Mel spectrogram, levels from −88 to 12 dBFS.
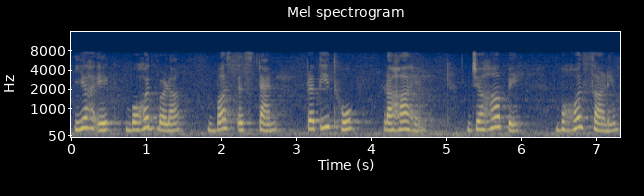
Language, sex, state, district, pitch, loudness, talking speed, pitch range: Hindi, female, Bihar, West Champaran, 265 Hz, -15 LUFS, 125 wpm, 250-290 Hz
